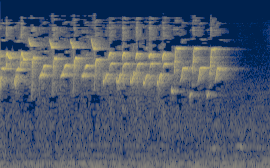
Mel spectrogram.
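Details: European goldfinch, Morocco, Malaga song style: a continuous, very high, tinkling twitter of quickly repeated notes that stops abruptly after about two seconds.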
